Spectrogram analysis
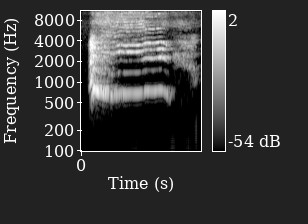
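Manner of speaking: very high delighted squeal; high-pitched squeal. Real, not acted. Cashier delighted at customers' praise, squealing.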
